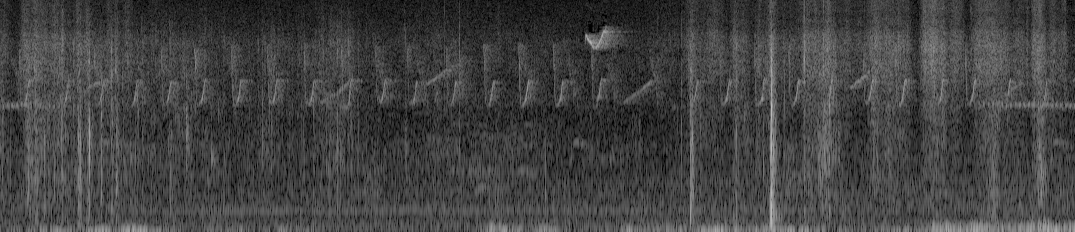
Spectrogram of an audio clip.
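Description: Dry grass rustling and crackling as it is pulled and handled by hand. Under it runs a steady series of short, high, rising chirps, about three a second. One sharp click comes about three-quarters of the way in.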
